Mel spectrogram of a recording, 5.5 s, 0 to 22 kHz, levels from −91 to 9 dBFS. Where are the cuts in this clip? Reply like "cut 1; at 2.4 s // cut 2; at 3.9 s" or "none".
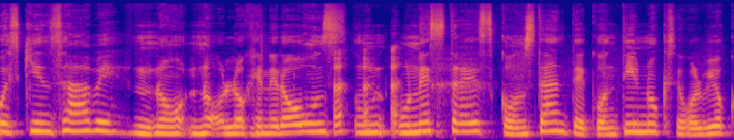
none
